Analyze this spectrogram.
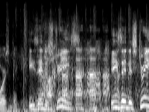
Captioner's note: laughter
